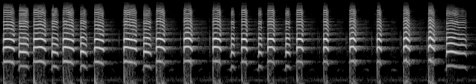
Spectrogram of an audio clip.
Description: Bike Horn

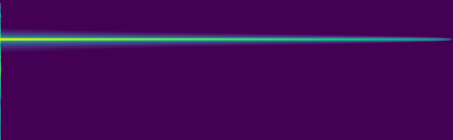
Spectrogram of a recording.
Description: bell instrument note; Multisampled Bell Instrument; WORLD

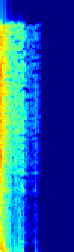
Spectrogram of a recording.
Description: tight hit, Tight n Hard Kit; style kits

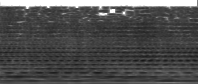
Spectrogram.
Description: Synthesizer Middle C Notes, Lead; SYNTH KEYS ETCETERA

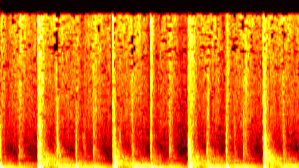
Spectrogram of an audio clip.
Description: thuddy african beat, drum loops and breaks

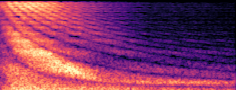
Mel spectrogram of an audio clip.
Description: Electro FX; Ueb HE Electro FX

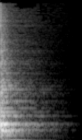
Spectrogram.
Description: djembe big hit; ETHNIC and WORLD PERCUSSION

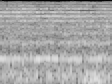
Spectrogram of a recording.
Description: subway sound; Subway Sound Construction Kit

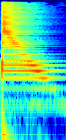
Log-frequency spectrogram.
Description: vintage cartoon boink; Cartoon Sound Effects; UNUSUAL KITS and FX

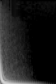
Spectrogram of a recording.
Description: Arturia MiniBrute kk

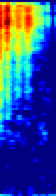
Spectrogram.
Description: rattle, ethnic and world percussion; Rattles

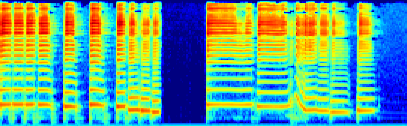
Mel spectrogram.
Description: acid jazz trumpet

